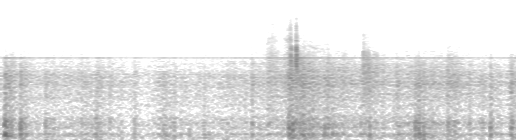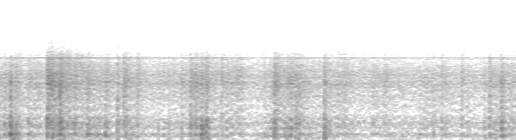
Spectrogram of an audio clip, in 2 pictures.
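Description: A marker squeaks and scratches on paper in short strokes.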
